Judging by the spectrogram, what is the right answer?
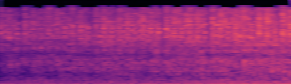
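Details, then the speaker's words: Six-cylinder engine in an experimental light-sport plane, idling just after start; deep, even idle with steady low firing pulses and a firm, smooth beat, sounding healthy. "that sounds meaty. That is so cool with it being a six cylinder. It really has a nice sound to it."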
